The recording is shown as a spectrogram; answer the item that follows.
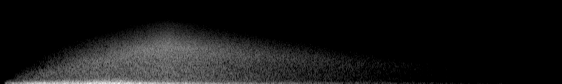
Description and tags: White noise soundeffect from my Wooshes Pack. Useful for motion graphic animations.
